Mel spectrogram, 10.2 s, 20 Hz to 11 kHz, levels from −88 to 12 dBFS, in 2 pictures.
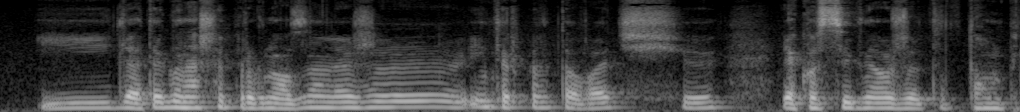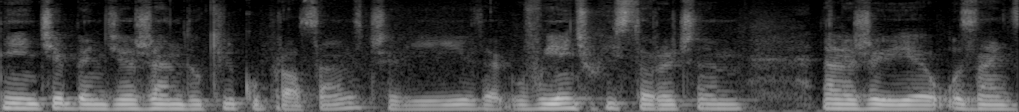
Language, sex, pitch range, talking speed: Polish, male, 125-150 Hz, 130 wpm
